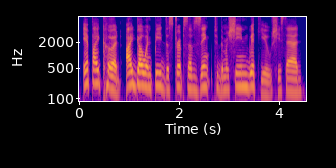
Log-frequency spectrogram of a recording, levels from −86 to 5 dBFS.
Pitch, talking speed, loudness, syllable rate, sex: 175 Hz, 240 wpm, -20 LUFS, 4.8 syllables/s, female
